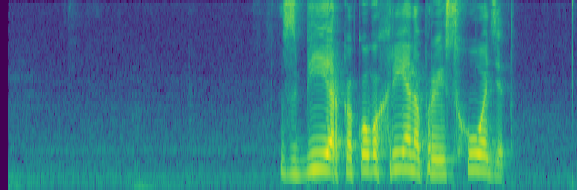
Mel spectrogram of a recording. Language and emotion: Russian, angry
